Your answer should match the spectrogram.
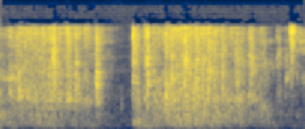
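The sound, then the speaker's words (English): Rummaging through a drawer where marijuana is kept: two stretches of busy rustling and clattering, split by a short pause, with a small sharp knock near the end. No talking. “Uh, I'm looking in the weed drawer right now. That's that sound”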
